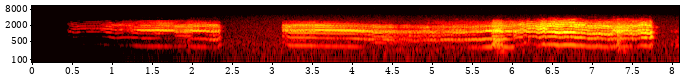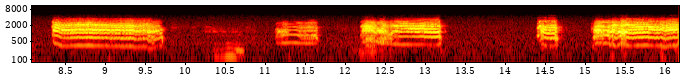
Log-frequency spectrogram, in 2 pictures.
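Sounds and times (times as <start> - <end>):
European pine marten yowling during the mating season: 0.4 - 2.4, 3.1 - 9.8, 11.1 - 13.3, 14.4 - 16.1.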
